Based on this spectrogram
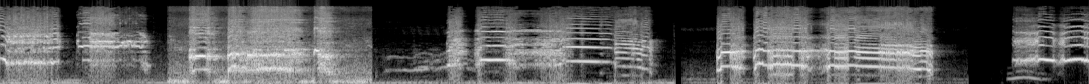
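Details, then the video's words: Roosters from a compilation of heritage chicken breeds crowing in several long bursts, harmonic-rich calls that rise then hold and fall at the end, separated by abrupt cuts, one brief silence near the close. "Biggest Rooster Sound Alarm - Long Roosters Crowning Suara Ayam Berkokok Panjang"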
